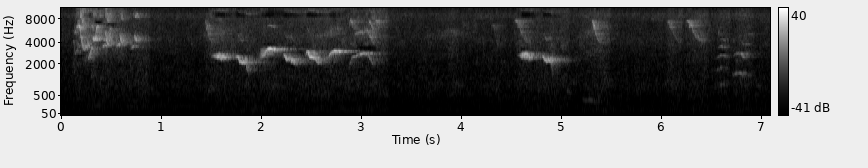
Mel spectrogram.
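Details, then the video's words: Black-breasted Oriental magpie-robin from Berau in East Kalimantan singing shrilly: bursts of rapid whistled and chattering phrases separated by silent gaps of about a second, each burst a run of five or six loud notes. "Kicau Kacer Kalimantan"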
